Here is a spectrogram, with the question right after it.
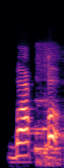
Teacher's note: Dari pangkal lidah. Maka qaf tersebut ketika sukun, kembalikan huruf tersebut memantulnya adalah di makhrajnya.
